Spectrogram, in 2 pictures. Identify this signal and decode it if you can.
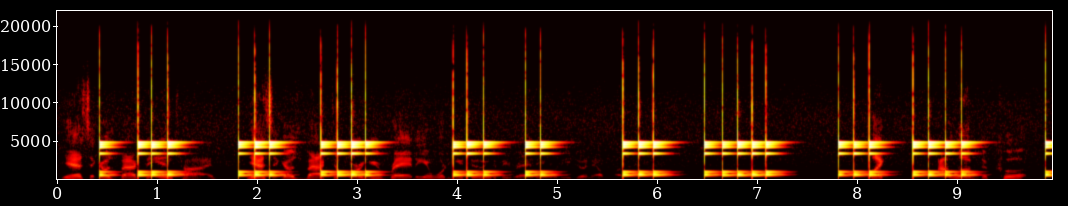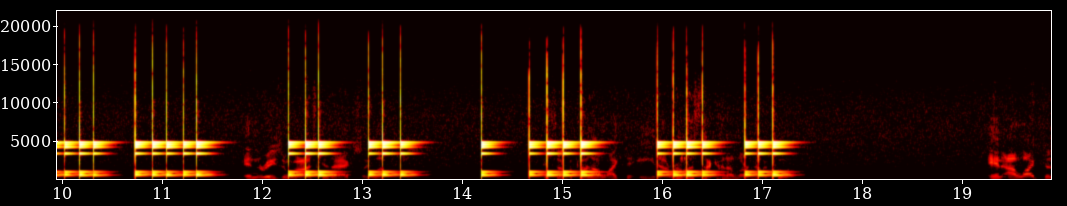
Tap code, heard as taps on a metal pipe, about 6 knocks a second, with speech in English. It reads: COMPOUNDS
